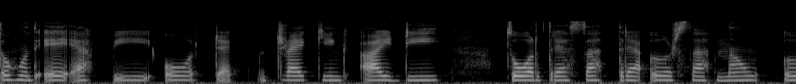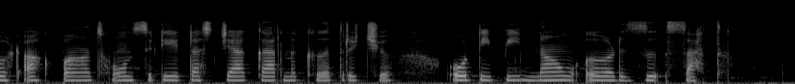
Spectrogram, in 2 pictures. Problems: constant background noise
